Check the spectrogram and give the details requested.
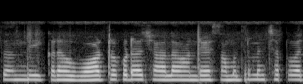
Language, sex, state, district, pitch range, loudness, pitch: Telugu, female, Andhra Pradesh, Annamaya, 210-220 Hz, -16 LUFS, 215 Hz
